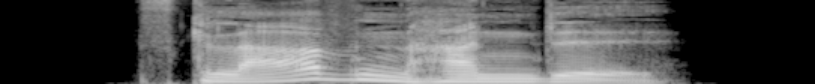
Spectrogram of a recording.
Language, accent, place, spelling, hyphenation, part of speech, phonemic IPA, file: German, Germany, Berlin, Sklavenhandel, Skla‧ven‧han‧del, noun, /ˈsklaːvn̩ˌhandl̩/, De-Sklavenhandel.ogg
- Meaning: slave trade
